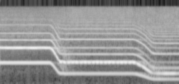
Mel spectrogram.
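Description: Digital slide whistle synthesized from a flute physical model and additive whistle synthesis, playing one pure, pitched tone. It holds a high note, slides down an octave about two-thirds of a second in, holds again, then slides down another octave near the end.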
